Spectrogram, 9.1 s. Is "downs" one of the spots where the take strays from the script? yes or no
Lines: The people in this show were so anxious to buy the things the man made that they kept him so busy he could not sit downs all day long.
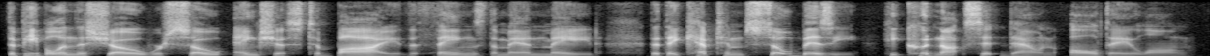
yes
